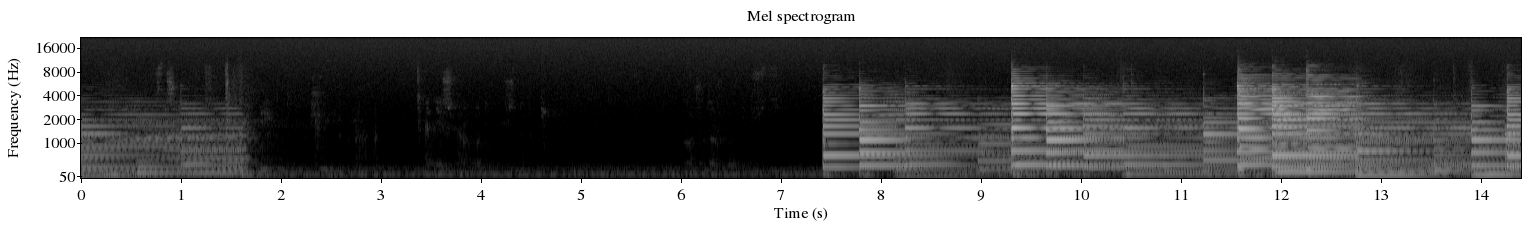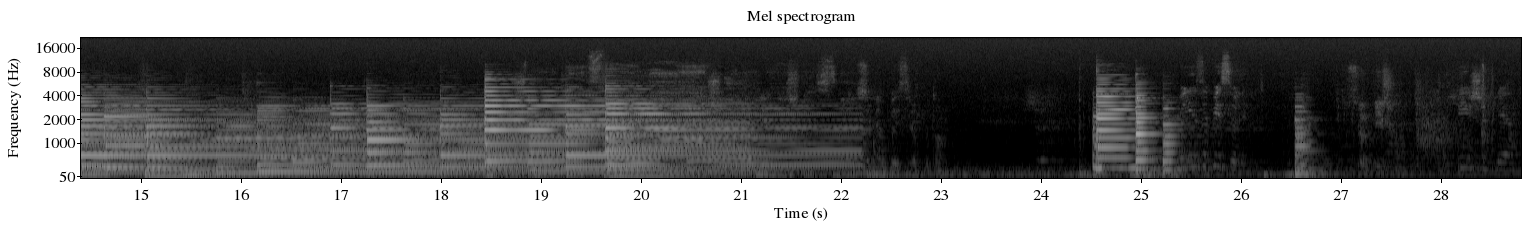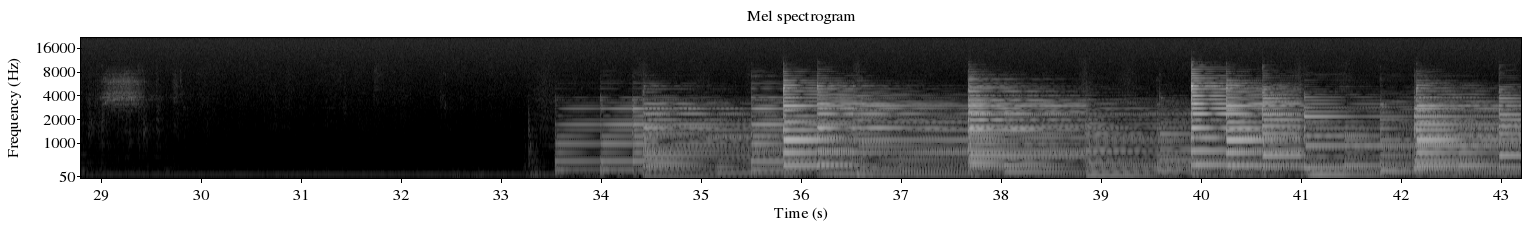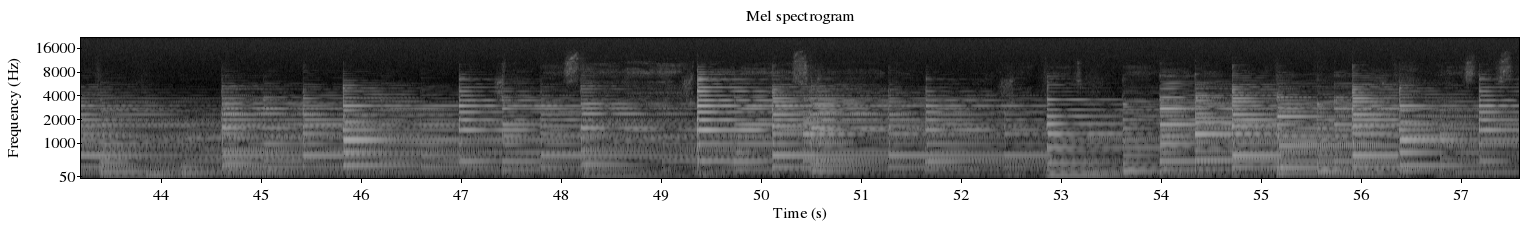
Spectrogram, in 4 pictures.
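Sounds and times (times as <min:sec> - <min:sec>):
piano: 0:00.0 - 0:02.0, 0:07.4 - 0:22.5, 0:24.3 - 0:25.6, 0:26.4 - 0:27.0, 0:33.3 - 0:57.5.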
